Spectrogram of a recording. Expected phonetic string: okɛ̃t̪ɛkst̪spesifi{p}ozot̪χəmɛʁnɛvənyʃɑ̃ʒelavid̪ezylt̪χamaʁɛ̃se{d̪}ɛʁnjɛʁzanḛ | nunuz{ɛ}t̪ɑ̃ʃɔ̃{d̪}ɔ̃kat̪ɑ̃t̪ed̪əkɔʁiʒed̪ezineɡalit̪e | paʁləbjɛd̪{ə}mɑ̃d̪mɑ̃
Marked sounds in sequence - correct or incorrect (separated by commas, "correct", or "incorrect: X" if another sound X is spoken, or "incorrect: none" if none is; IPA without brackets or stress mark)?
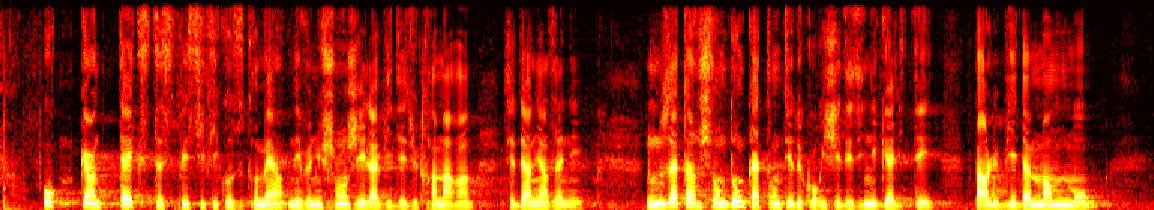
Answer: incorrect: k, correct, incorrect: a, correct, incorrect: a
